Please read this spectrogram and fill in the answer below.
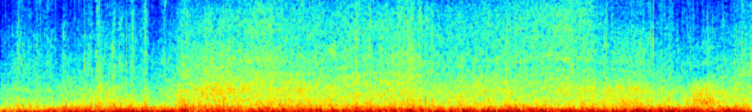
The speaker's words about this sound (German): Wellen prallen auf ein Riff und spritzen durch unterschiedlich große Löcher im Vulkangestein wieder hinaus. Die Blowholes im Königreich Tonga gehören zu den Touristenattraktionen auf der Hauptinsel.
